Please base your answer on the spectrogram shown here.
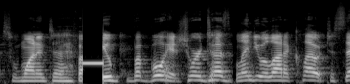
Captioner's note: beep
